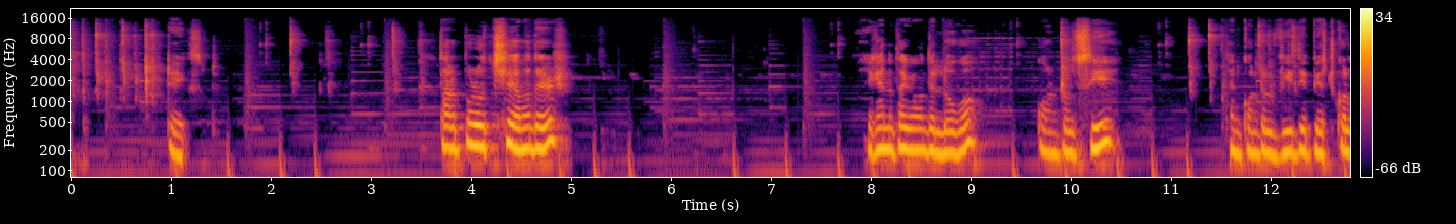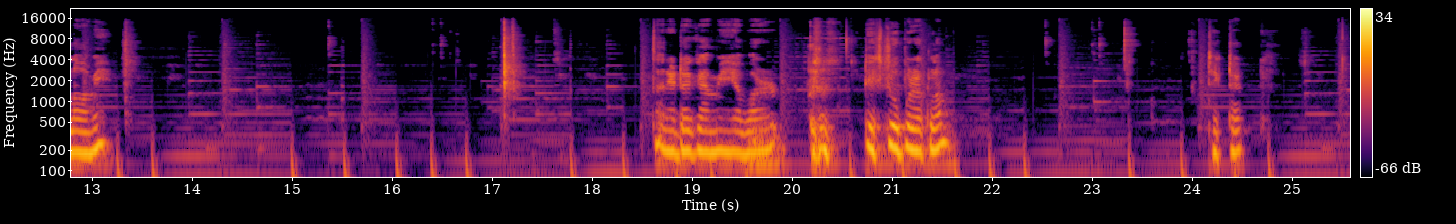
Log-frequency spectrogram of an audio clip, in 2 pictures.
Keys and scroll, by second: 9.9 ctrl+c, 11.2 ctrl+v, 11.7 ctrl+t.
